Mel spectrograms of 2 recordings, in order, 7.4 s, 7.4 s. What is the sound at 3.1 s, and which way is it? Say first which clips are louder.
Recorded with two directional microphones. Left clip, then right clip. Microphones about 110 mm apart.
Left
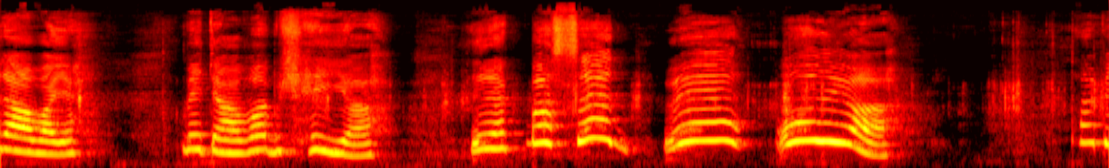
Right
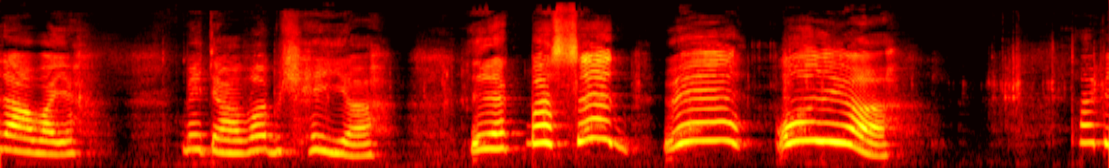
Speech: right 1 dB; 25° right (ahead or behind).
